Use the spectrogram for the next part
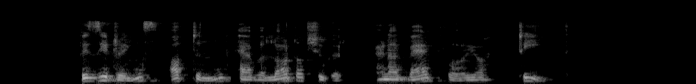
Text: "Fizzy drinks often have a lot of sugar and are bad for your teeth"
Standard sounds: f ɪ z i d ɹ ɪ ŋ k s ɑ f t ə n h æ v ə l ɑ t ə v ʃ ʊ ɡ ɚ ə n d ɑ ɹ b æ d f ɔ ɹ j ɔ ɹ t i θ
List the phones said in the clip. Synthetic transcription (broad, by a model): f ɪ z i d ɹ ɪ ŋ k s ɑ f t ə n h æ v ə l ɑ t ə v ʃ ʊ ɡ ɚ ə n d ɑ ɹ b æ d f ɔ ɹ j ɔ ɹ t i t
